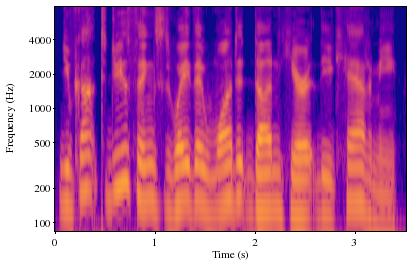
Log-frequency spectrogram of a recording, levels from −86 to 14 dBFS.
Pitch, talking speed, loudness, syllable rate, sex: 135 Hz, 255 wpm, -18 LUFS, 5.9 syllables/s, male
